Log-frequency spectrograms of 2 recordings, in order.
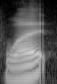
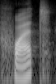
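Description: First: It begins with a plain 'w' sound. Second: It begins with a breathy 'hw' sound. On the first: "instead of what" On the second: "I pronounce my WHs, you know, I say what"

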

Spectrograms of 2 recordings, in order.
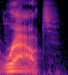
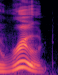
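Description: First: The vowel rhymes with 'out'. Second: The vowel rhymes with 'boot'. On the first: This is how it is said where the speaker is from. "where I'm from, we say route" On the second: This is how others say it. "Even if you do say root"

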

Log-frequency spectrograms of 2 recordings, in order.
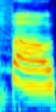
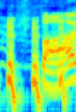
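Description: First: The word rhymes with show. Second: The word does not rhyme with show. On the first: The speaker calls it wrong. "It's not pho. That is my biggest pet peeve" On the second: The speaker calls it right. "It's pho"

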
